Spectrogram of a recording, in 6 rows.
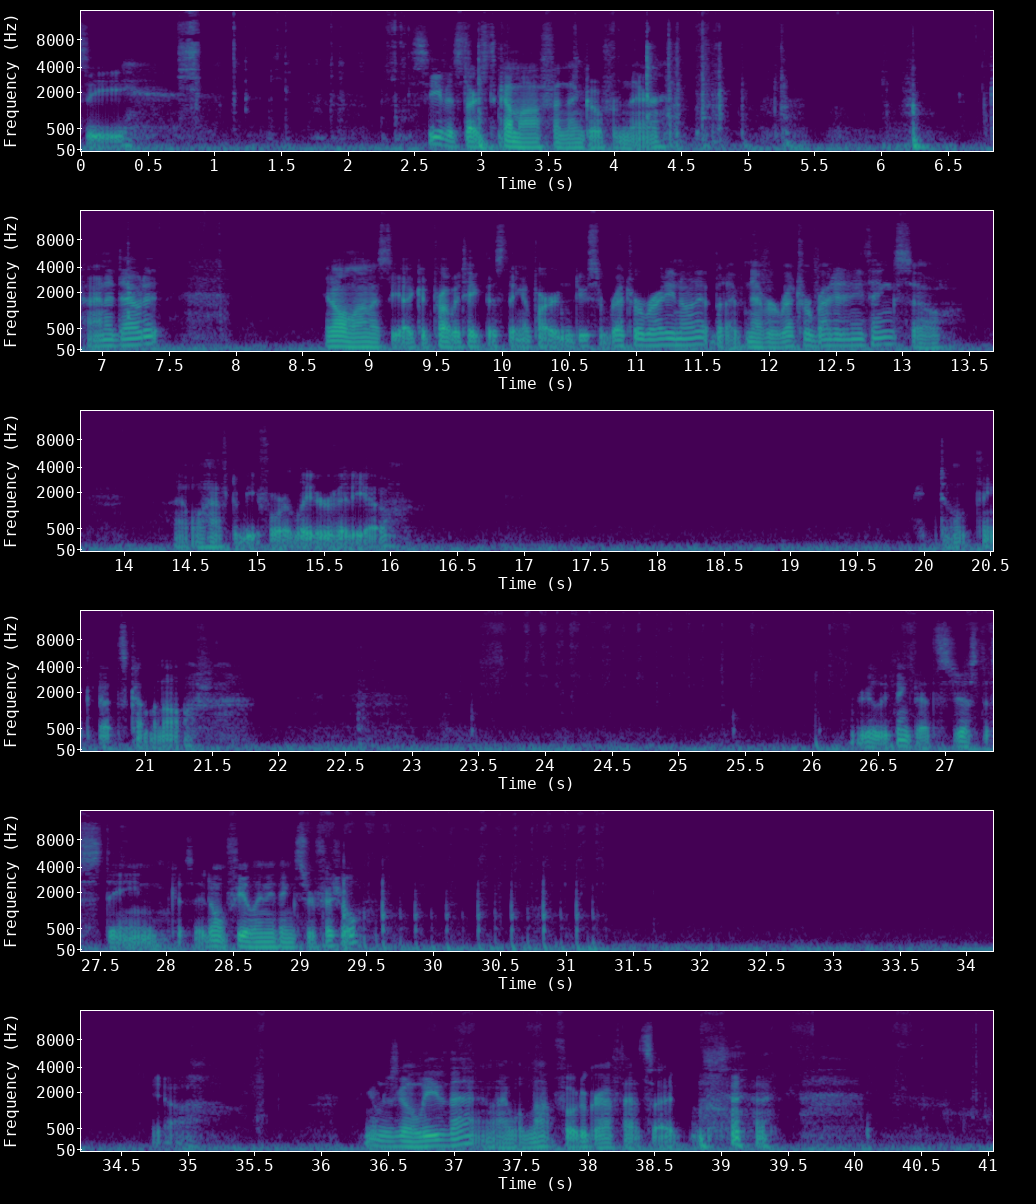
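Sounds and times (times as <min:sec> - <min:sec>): low room hum: 0:00.0 - 0:41.0.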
